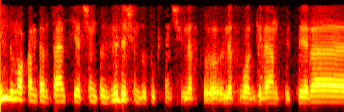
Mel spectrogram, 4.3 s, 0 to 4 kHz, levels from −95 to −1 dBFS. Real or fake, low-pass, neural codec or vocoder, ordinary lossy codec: real; 3.6 kHz; none; AAC, 24 kbps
